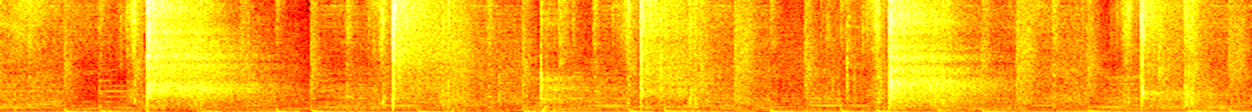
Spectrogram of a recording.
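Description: Explosive clap push-ups: sharp slaps of hands clapping in the air and palms landing on a rubber gym floor, one loud crack every second or two, with a lighter one near the end. Faint background music runs underneath.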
